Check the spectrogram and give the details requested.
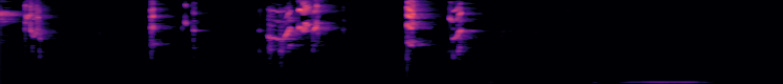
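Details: Lovebird couple gives a few scattered shrill chirps early on, then falls quiet while a low steady hum rises near the end.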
